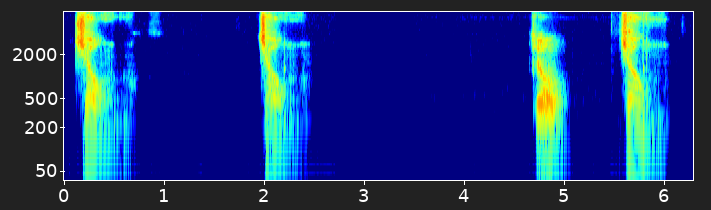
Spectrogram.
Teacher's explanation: You might hear an M, but Burmese words don't have ending consonants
